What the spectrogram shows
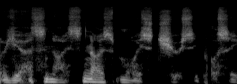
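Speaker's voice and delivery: whispered, hushed, soft, breathy ASMR voice. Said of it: "the soft A S M R whisper voice".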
